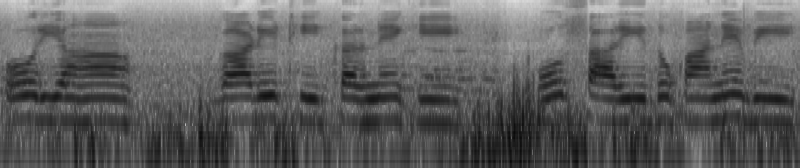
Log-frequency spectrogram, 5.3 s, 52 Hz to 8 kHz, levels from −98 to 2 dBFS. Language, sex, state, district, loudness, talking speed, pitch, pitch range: Hindi, female, Haryana, Rohtak, -13 LUFS, 110 wpm, 210 Hz, 210-220 Hz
